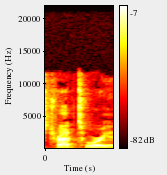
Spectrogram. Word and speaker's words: Trattoria: Come out to the Village Tavern and Trattoria, they call it. So we'll be Trattoria? there. No, it's Trattoria is the proper pronunciation, I found out.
